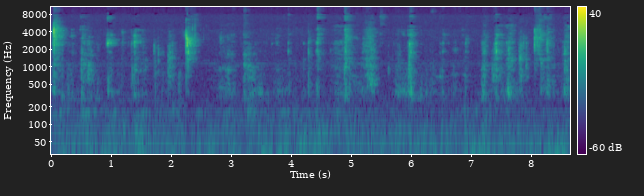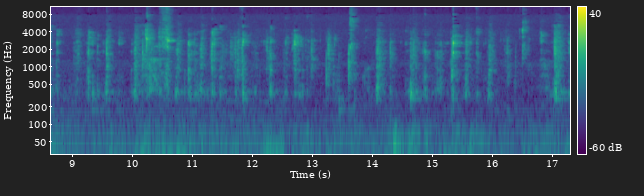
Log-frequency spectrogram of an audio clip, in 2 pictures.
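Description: Close-miked chewing and biting of food, cherry tomatoes among it: a dense, irregular run of short wet crunches and mouth clicks, with light clinks of a fork and dish.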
